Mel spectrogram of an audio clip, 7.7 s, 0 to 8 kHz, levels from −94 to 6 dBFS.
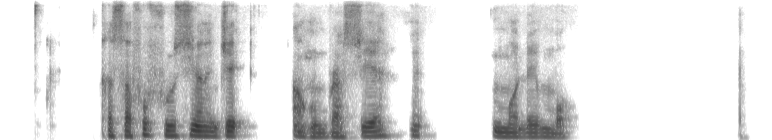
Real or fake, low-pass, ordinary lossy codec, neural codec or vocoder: fake; 7.2 kHz; Opus, 16 kbps; codec, 16 kHz, 6 kbps, DAC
